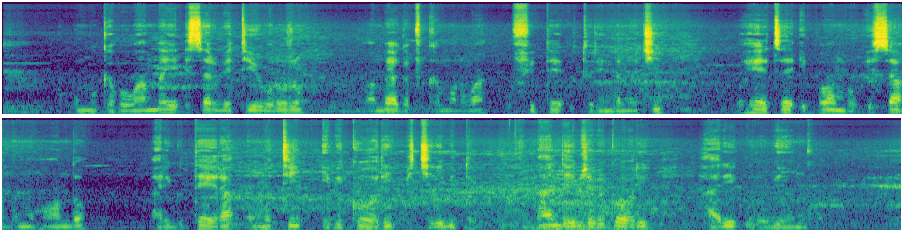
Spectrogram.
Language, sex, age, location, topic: Kinyarwanda, male, 18-24, Nyagatare, agriculture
